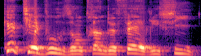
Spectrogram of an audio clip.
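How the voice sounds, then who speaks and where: A woman reading a storybook aloud and voicing a furious, imperious queen with shrill shouted commands. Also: lively intonation, a little slow, lightly acted. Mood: furious commanding.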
